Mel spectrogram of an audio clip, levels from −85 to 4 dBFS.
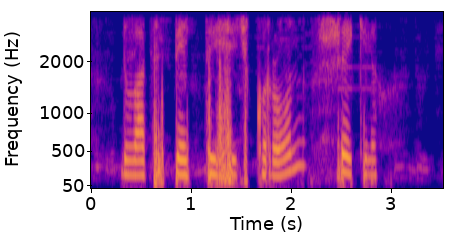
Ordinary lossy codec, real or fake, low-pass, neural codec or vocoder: Opus, 64 kbps; real; 3.6 kHz; none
